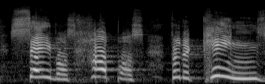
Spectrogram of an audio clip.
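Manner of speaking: high, loud plea; pleading. Acted. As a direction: cry out for help. Pleading quote repeated.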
